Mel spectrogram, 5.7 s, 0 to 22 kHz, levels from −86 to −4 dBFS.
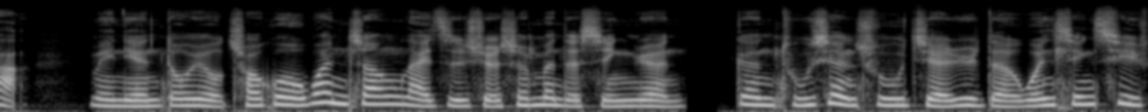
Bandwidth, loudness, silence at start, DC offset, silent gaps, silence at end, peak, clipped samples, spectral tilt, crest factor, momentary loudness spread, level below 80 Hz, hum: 16.5 kHz; -25 LUFS; 0 s; under 0.1%; 3.44-3.60 s; 0 s; -10 dBFS; under 0.1%; -4 dB/octave; 14 dB; 6 LU; -58 dBFS; none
